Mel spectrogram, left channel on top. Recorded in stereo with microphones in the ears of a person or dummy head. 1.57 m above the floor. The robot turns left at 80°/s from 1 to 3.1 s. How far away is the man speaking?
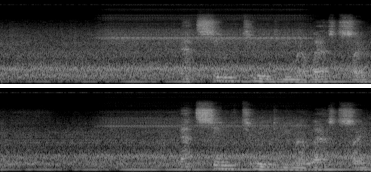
About 1.7 m.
